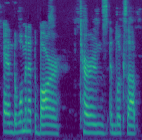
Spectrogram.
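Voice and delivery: ordinary talk, nothing marked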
